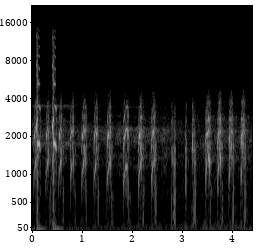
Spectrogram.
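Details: White-tailed eagle pair at a Latvian nest, 4 March 2017, 16:30, calling from afar then both arriving: a long run of sharp yelping notes, about three a second, after two harsher opening cries.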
